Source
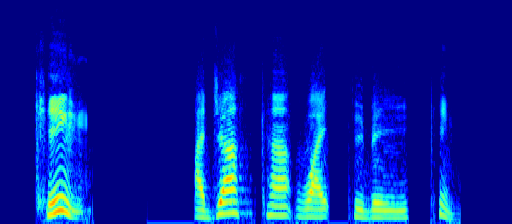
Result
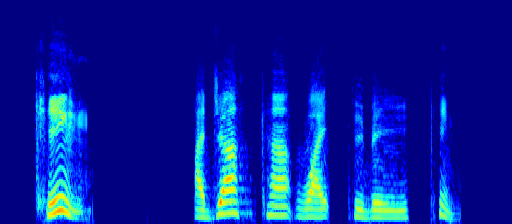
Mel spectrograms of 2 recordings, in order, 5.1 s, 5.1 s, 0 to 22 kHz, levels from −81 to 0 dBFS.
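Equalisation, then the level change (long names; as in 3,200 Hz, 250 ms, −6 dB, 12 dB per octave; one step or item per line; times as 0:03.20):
high-pass filter 52 Hz
0.0 dB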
